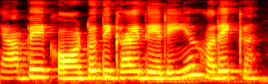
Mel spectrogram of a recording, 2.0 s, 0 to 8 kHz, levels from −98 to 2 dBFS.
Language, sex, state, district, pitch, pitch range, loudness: Hindi, female, Bihar, Vaishali, 230 Hz, 215-240 Hz, -14 LUFS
